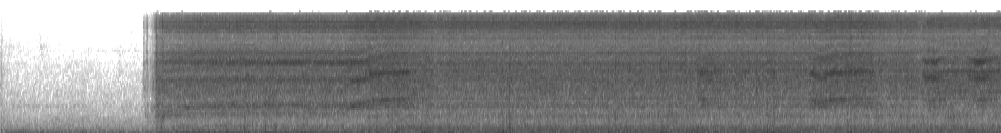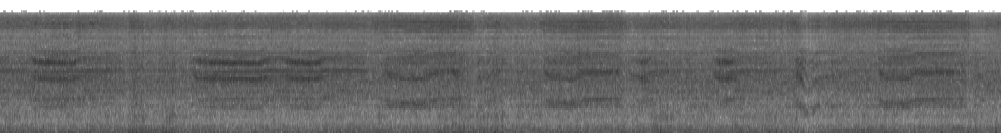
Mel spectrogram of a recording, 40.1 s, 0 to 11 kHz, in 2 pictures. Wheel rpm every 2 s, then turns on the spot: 0, 20, 150, 170, 230, 230, 230, 230, 230, 230, 230, 230, 220, 220, 220, 220, 220, 230, 200, 230.
none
